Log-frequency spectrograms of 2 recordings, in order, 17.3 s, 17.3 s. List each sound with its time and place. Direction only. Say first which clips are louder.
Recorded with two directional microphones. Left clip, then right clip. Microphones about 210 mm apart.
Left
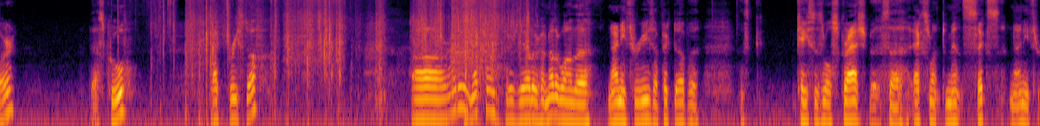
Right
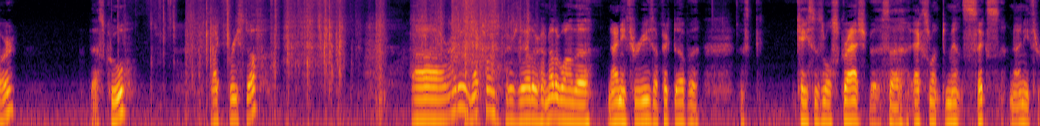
0.0 s speech: even; 5° left (ahead or behind)
1.5 s speech: right 1 dB; 5° left (ahead or behind)
3.3 s a sound: left 2 dB; 45° left (ahead or behind)
3.7 s speech: right 1 dB; 10° left (ahead or behind)
4.6 s crumpling: left 1 dB; 25° left (ahead or behind)
6.9 s speech: left 1 dB; 10° left (ahead or behind)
